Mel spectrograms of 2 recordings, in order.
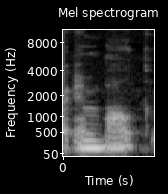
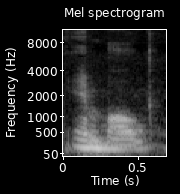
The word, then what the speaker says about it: Imbolc: is IM vol see sometimes the c is a g some spellings we'll put it with a g in bulk sometimes it's kind of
